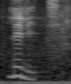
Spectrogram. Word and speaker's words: Lelit: de Jura et de l'Elite, ou Leli, comment on le prononce? L'Elite. L'Elite? Oui, OK, ça parfait. vient de l'Elettroapparato Italiano. Ah, OK, parfait.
